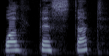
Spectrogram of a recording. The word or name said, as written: waltestat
